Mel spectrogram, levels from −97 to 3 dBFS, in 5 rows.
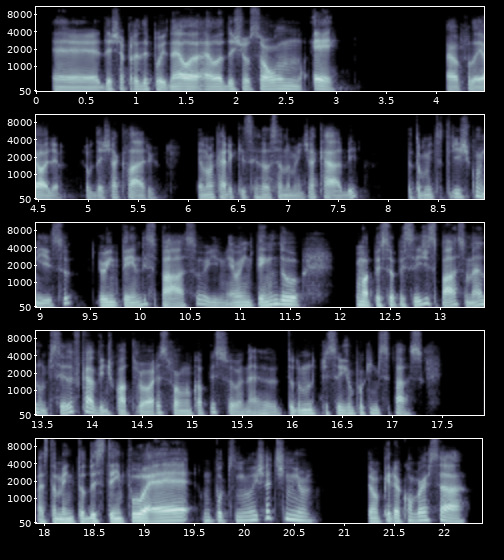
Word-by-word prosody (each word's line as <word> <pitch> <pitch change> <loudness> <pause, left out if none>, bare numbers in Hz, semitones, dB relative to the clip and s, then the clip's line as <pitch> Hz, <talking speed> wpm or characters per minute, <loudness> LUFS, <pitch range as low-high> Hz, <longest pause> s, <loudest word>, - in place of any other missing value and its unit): eh, 95 -2 -1
deixar 105 +2 -2
pra 110 - -3
depois, 115 -4 -1
né. 110 - +2
Ela 110 -2 +7
ela 110 0 +4
deixou 110 +1 -2
só 115 +3 +2
um 125 -3 -1
"é". 110 -6 +4 1.1
Aí 100 - +1
eu 100 - -2
falei: 105 -2 -1
"Olha, - - +3
eu - - -17 0.2
vou 95 - -9
deixar 95 +4 -5
claro: 90 -6 -2 0.4
eu 105 - -4
não 110 +1 -2
quero 110 0 -1
que 110 - -13
esse 110 - -11
relacionamento 95 -3 -7
acabe, 115 - -1 0.5
eu - - -10
tô 100 - -5
muito 100 +2 -8
triste 130 -3 -5
com - - -2
isso. 105 - -4 0.2
Eu 115 - +3
entendo 115 +2 0
espaço 130 - 0
e 110 -4 -5
eu 115 +1 0
entendo 135 +6 +3
que - - -18 0.5
uma - - +6
pessoa - - 0
precisa 130 +2 -3
de 180 - -1
espaço, 145 -7 +1
né, 105 +4 0
não 115 - -3
precisa 125 +8 -3
ficar 190 - +3
24 100 -3 -1
horas 120 +8 0
falando 100 -2 -2
com 110 - -3
a - - -7
pessoa, 150 - -5
né, 90 +2 -7 0.3
todo 110 -1 -3
mundo 115 0 0
precisa 120 +1 -5
de 115 - -2
um - - -3
pouquinho 115 +1 -6
de 110 - -8
espaço. - - -4 0.6
Mas 90 - -1
também 100 0 +2
todo 110 +3 +1
esse 120 - +1
tempo 110 +5 +6
é 130 +4 +7
um 135 - -5
pouquinho 145 +3 -2
chatinho. 175 - -1 0.5
Então 115 - +1
eu 115 - -7
queria 125 -2 +3
conversar." 140 -5 +2
115 Hz, 205 wpm, -22 LUFS, 105-125 Hz, 1.1 s, Ela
